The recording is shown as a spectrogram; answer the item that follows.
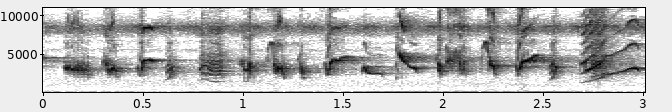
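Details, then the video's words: Cendet, the long-tailed shrike, sings a rich 'isian mewah' fill-in: a fast, continuous jumble of high twittering and warbled notes, some sliding upward, with a steady low hum underneath. "SUARA BURUNG CENDET - ISIAN MEWAH"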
